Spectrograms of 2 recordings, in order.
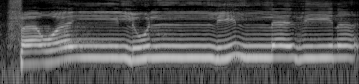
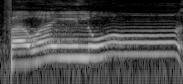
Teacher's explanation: Iaitu penekanan dia pada huruf lam, iaitu tanwin baris depan tanwin itu bagi dua di hadapan bertemu dengan lam. Itu tanwin bertemu dengan lam. Maka kat situ kita tak boleh dengung. Kerana nama hukum dia idgham bila gunnah.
